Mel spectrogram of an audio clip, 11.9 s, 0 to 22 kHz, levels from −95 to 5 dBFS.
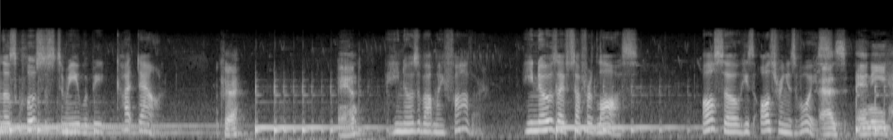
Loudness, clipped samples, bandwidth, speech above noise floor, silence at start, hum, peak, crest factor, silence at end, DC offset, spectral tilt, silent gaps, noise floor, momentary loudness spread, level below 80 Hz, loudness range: -23 LUFS; under 0.1%; 10.5 kHz; 27 dB; 0 s; none; -6 dBFS; 18 dB; 0 s; under 0.1%; -5.5 dB/octave; none; -49 dBFS; 15 LU; -54 dBFS; 4 LU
